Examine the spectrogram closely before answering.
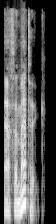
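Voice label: "athematic", English, uk British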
